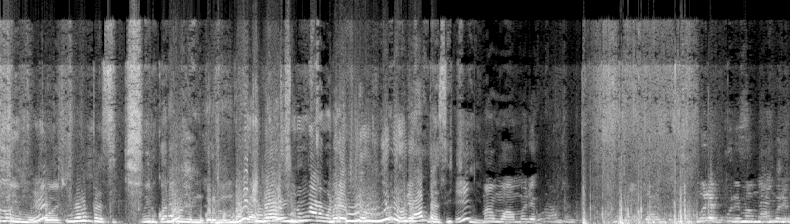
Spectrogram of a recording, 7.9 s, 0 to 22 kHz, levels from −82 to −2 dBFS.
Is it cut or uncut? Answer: uncut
